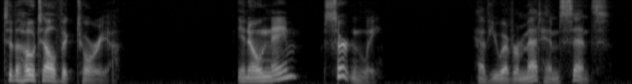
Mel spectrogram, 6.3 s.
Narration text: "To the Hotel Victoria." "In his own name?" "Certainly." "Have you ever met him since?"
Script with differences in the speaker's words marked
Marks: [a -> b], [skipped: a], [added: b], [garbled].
"To the Hotel Victoria." "In [skipped: his] own name?" "Certainly." "Have you ever met him since?"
